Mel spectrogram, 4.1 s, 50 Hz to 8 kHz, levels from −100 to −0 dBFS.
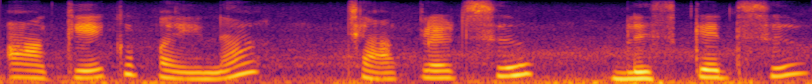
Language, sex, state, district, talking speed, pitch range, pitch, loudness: Telugu, male, Andhra Pradesh, Sri Satya Sai, 90 wpm, 205-260 Hz, 215 Hz, -18 LUFS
